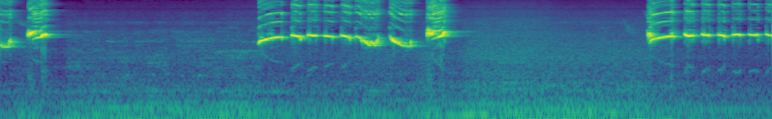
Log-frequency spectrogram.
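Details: Orange-headed thrush (anis merah) singing ngeplong phrases to stimulate captive birds toward breeding: short whistled notes and three bursts of rapid, even chirping separated by quiet gaps with low background hum.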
